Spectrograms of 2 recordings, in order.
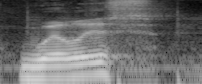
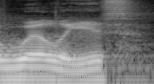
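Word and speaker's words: Willys: and jim has a 1961 willis or willie's depending on how you say it he has a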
